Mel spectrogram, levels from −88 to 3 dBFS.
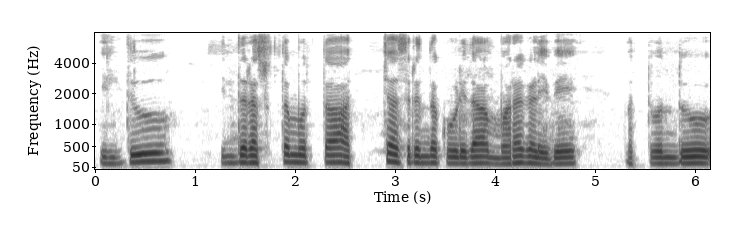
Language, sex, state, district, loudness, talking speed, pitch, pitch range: Kannada, male, Karnataka, Bellary, -23 LUFS, 90 wpm, 145 Hz, 135-155 Hz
